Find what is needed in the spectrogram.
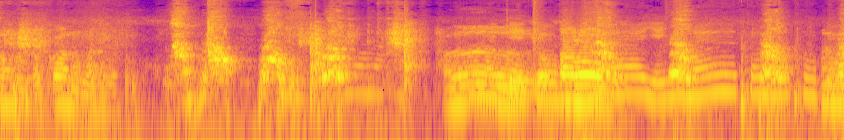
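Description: People talking, several voices, with a few short, sharp sounds among them.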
